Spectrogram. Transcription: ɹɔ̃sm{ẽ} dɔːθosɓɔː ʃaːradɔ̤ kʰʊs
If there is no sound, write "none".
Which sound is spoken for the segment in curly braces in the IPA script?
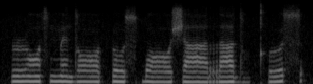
ɛ̃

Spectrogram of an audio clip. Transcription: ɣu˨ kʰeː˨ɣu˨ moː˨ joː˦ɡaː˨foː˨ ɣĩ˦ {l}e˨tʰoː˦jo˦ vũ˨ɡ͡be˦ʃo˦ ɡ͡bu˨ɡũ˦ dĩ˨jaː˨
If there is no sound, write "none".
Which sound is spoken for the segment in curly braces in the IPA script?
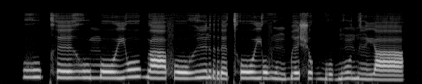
r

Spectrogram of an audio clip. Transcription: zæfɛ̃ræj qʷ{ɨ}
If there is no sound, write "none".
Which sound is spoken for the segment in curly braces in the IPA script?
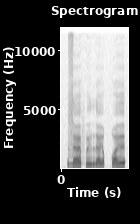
ɛ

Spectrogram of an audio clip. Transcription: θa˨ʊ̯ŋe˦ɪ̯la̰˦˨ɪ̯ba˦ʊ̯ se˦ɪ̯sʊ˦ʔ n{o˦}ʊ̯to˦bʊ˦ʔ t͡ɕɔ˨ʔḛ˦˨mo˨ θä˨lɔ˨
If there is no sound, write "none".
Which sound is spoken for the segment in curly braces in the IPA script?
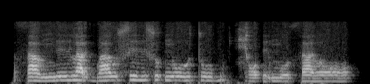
o˦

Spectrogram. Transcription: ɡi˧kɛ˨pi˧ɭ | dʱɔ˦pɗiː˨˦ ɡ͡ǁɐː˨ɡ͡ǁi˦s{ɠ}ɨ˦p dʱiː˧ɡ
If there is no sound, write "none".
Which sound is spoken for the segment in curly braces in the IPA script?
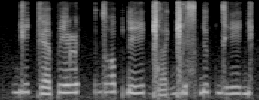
ɠ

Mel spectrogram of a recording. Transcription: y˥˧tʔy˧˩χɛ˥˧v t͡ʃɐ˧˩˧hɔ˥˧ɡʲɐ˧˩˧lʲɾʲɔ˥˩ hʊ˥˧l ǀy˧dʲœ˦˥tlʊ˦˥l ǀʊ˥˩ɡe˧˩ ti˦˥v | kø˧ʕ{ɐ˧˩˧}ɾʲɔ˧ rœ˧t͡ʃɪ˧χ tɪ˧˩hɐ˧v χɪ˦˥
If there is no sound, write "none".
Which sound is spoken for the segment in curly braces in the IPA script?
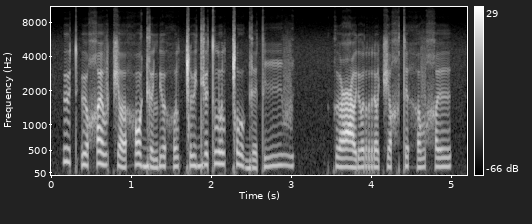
ɐ˧˩˧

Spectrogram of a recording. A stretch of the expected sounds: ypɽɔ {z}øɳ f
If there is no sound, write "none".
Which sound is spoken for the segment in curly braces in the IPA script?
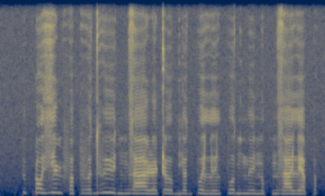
zʲ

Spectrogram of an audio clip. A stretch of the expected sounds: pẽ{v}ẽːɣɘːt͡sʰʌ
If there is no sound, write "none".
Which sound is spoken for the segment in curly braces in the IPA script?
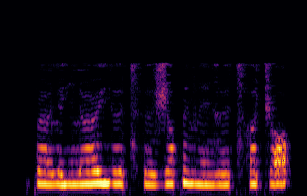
v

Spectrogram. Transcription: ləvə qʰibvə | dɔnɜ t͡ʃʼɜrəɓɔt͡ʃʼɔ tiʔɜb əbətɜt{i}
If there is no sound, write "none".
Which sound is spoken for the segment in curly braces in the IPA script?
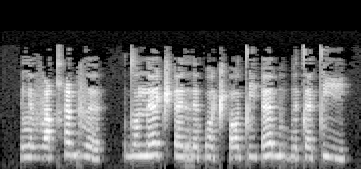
i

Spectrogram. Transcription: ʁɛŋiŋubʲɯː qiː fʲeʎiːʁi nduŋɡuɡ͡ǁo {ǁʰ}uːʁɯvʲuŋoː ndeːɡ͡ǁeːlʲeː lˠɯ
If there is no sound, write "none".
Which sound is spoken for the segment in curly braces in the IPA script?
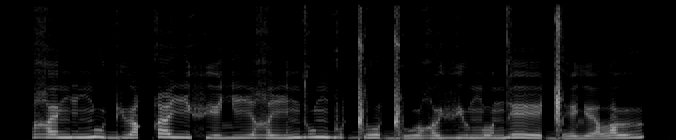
ɡ͡ǁ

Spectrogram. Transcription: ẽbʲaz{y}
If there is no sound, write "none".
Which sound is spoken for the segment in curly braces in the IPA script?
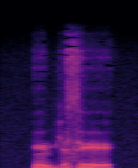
e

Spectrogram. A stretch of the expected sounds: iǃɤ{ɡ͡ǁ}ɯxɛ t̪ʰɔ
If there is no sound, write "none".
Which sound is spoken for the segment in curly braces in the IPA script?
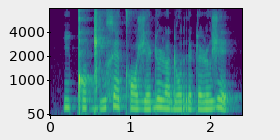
ɡ͡ǁ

